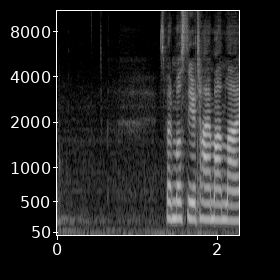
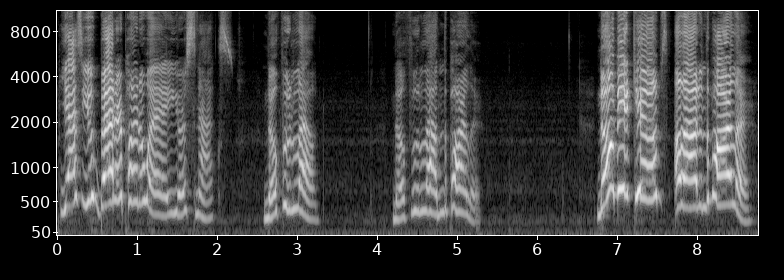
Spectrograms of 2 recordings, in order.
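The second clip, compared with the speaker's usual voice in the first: scolding; 5 semitones higher, 12 dB louder than usual. Acted. Scolding customer over food.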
